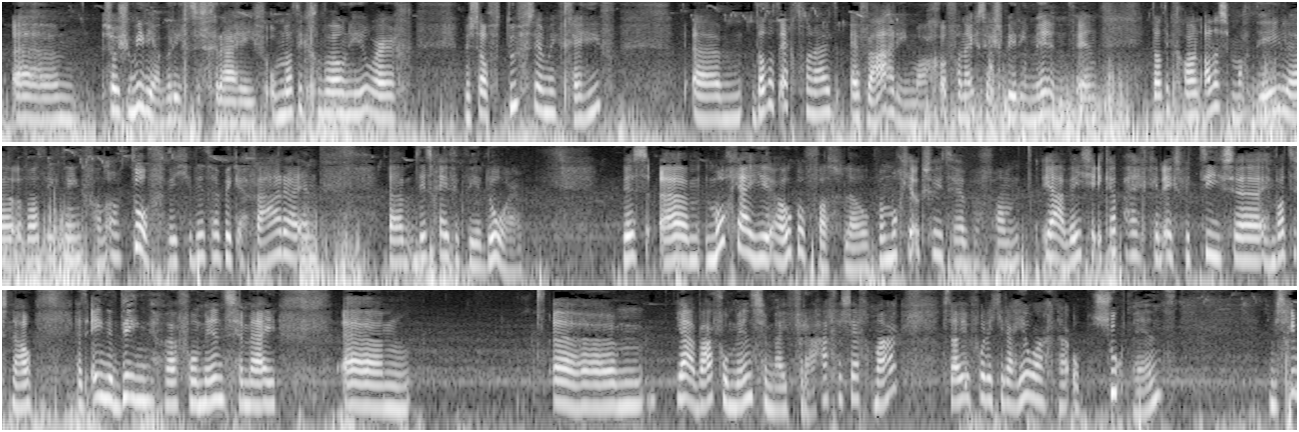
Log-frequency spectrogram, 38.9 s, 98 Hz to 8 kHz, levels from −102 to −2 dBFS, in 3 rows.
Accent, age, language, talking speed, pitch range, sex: Dutch, 20-39, Dutch, 160 wpm, 185-250 Hz, female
